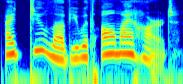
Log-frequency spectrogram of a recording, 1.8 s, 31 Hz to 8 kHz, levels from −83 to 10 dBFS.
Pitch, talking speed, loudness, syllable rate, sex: 210 Hz, 260 wpm, -16 LUFS, 4.8 syllables/s, female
